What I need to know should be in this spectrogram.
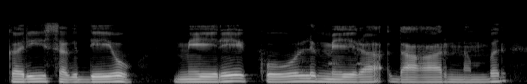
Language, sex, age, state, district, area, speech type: Dogri, male, 18-30, Jammu and Kashmir, Kathua, rural, read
